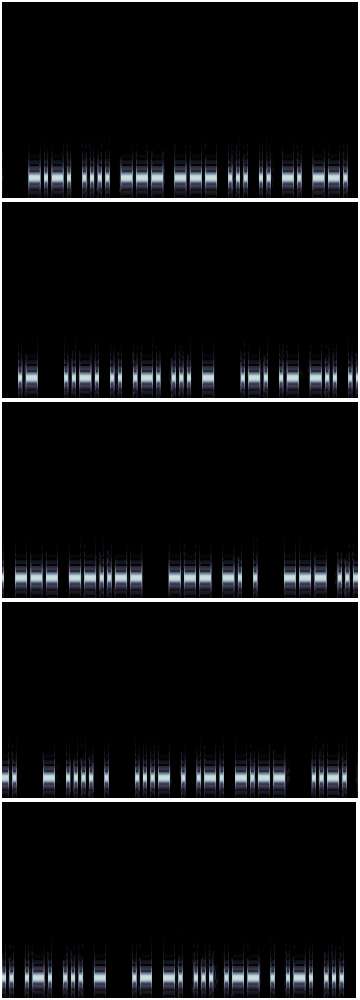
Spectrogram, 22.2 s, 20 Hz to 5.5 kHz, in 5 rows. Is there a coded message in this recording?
Yes: Morse code from 0.3 to 22.1 s, heard as a keyed tone, about 25 wpm, 600 Hz. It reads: CHOOSING A FIRST RADIO, ONE OF THE VERY FIRST ANSWERS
